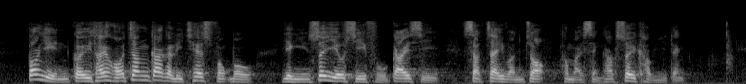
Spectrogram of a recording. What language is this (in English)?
Cantonese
